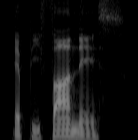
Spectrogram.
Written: Epiphanes

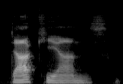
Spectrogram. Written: Dacians

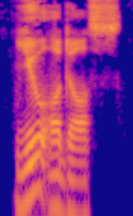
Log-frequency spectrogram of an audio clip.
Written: Evodos

